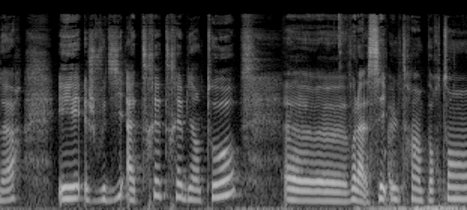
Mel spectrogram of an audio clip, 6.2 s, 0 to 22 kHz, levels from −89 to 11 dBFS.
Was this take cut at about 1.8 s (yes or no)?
no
